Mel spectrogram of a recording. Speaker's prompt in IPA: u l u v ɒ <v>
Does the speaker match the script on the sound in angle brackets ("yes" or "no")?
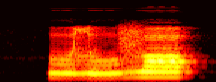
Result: no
